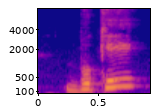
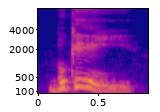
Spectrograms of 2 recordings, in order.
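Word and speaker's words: bouquet: इस वर्ड में T silent है, इसलिए स्पेलिंग मिस्टेक हो जाती है। ये वर्ड फ्रेंच ओरिजिन का है और फ्रेंच वर्ड्स में ज़्यादातर लास्ट में आने वाले टी, डी, एस और टी लेटर्स को साइलेंट रखा जाता है, बोलते समय उनको बोला नहीं जाता। इस वर्ड की प्रोनाउंसिएशन है बुके या बुकेई।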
